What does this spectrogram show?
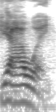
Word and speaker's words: Yahweh: hey final those are the those and it's pronounced yahweh jesus name in hebrew was hey final which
